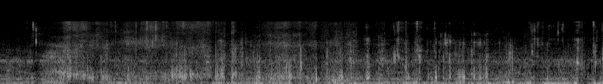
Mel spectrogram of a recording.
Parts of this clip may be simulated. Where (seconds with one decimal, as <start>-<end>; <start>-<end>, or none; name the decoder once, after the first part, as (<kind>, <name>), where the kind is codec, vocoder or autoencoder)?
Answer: 0.0-3.2 (codec, DAC)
